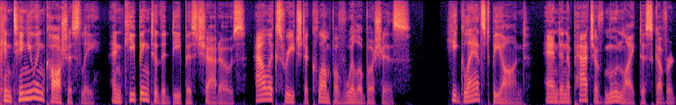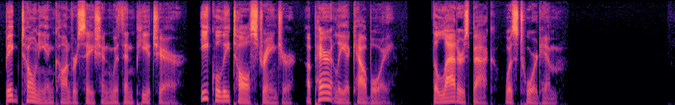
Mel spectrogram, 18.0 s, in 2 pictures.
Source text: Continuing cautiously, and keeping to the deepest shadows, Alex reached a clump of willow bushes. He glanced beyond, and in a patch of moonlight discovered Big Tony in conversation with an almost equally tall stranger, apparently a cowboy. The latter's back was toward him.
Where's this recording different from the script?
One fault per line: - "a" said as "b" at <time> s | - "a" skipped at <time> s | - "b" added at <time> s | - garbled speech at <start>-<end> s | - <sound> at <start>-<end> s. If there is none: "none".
- "almost" said as "piacere" at 10.8 s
